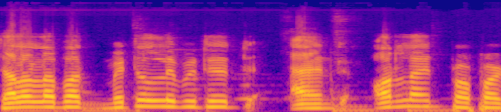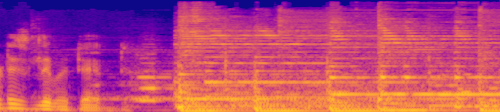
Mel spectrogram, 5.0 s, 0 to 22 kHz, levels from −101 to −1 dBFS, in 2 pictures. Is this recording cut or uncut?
cut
